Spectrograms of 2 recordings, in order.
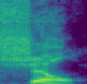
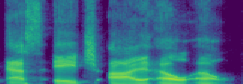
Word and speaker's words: Schill: And so I was like, oh, it's spelled like SCHILL though, or something, right? Like it must be like some kind of name. They're like, no, it's spelled like SHILL. So I was like, okay, so your last name is literally Shill.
